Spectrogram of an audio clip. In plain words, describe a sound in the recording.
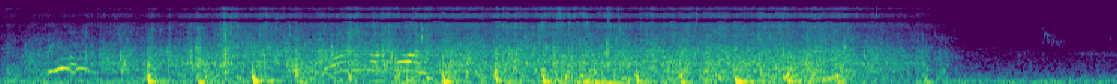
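Swimmers kick and splash in a pool.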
